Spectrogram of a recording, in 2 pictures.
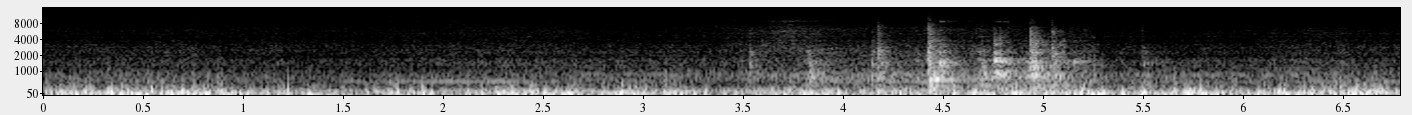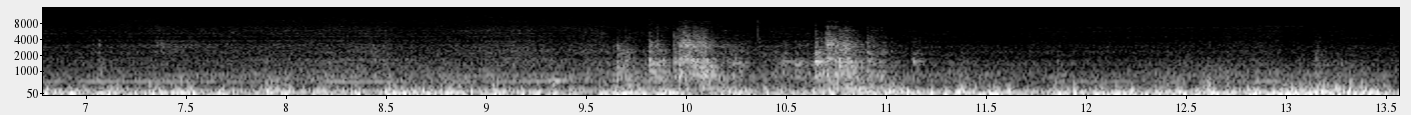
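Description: Case CX240 excavator running, its diesel engine rumbling steadily under a faint steady whine while it moves its boom and bucket. Short bursts of clanking come about four seconds in and again about ten seconds in.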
